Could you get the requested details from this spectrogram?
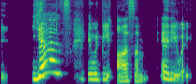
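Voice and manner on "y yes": usual speaking voice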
